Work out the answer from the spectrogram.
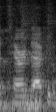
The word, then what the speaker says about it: pterodactyl: can't you hear a pterodactyl go to the bathroom because the P is silent what you call it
